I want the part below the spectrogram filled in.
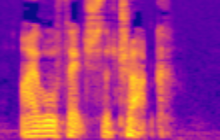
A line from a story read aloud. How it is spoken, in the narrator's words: Rolf muttered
